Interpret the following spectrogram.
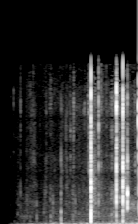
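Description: Near silence broken by a few faint, sharp clicks in the second half.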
